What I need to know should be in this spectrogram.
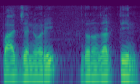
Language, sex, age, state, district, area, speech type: Marathi, male, 30-45, Maharashtra, Akola, rural, spontaneous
